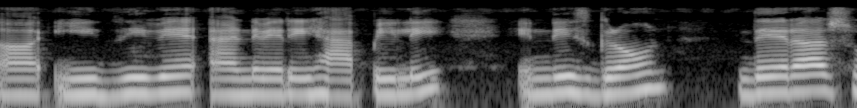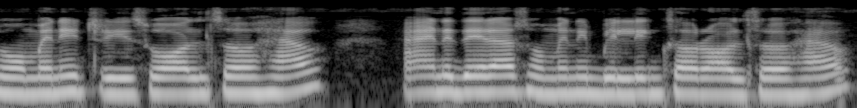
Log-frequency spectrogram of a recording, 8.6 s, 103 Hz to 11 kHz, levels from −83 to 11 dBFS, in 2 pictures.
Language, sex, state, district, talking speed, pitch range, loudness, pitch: English, female, Punjab, Fazilka, 160 wpm, 185-205 Hz, -14 LUFS, 195 Hz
